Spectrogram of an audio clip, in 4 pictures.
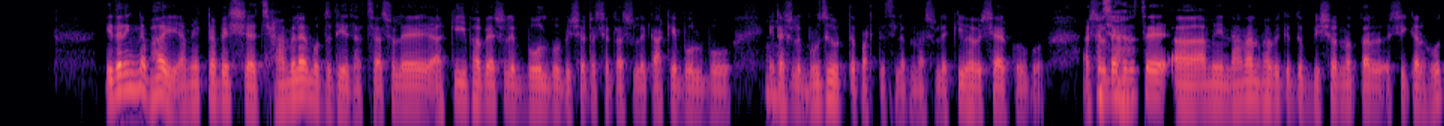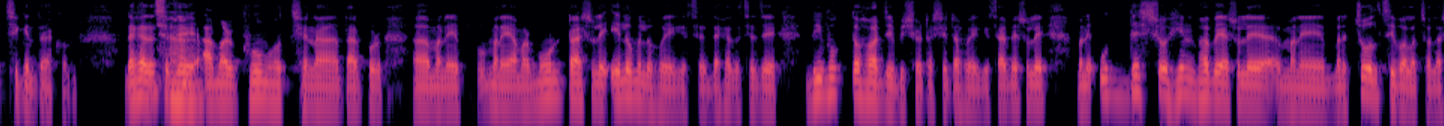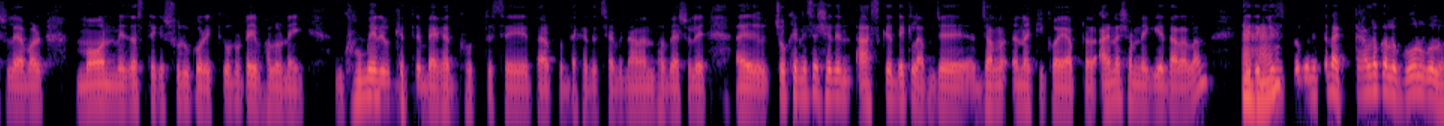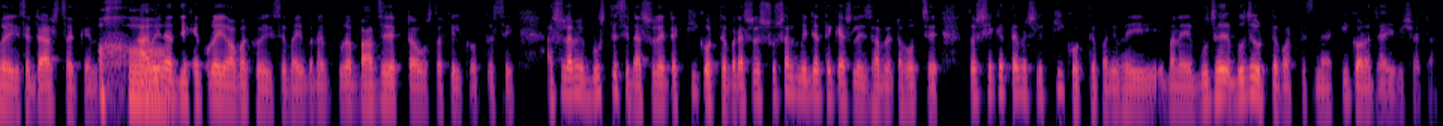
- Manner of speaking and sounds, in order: other background noise
- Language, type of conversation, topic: Bengali, advice, সোশ্যাল মিডিয়া ও ফোনের কারণে বারবার মনোযোগ ভেঙে গিয়ে আপনার কাজ থেমে যায় কেন?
